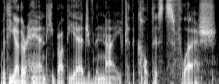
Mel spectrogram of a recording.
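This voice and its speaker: Deep-voiced man narrating grimly, slow and creaky. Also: expressive, a bit bright, no echo. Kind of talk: scripted dramatic audiobook narration.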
